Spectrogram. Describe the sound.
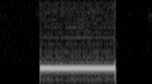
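A telephone ringing tone sounds while a call is being placed: a single flat, mid-pitched beep lasting about a second, with silence before and after.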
